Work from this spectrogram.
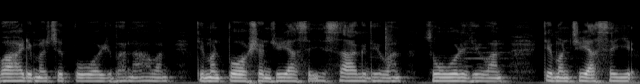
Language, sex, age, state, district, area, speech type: Kashmiri, female, 60+, Jammu and Kashmir, Anantnag, rural, spontaneous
